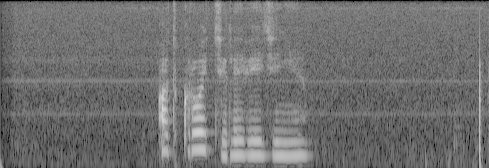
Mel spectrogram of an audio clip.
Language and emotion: Russian, sad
